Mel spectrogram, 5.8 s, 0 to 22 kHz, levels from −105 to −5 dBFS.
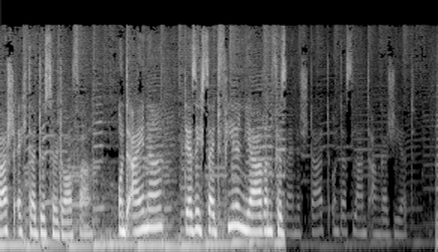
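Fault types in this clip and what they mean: one channel inverted: from 3.80 s to 5.82 s the sound collapses to a faint residue, dropping by about 28 dB, while the first part of the clip holds its normal level. The likely cause is one stereo channel with reversed polarity. When the two channels are summed to mono, the content they share cancels, so centred material and low end nearly disappear. Only the small difference between the channels remains audible.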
